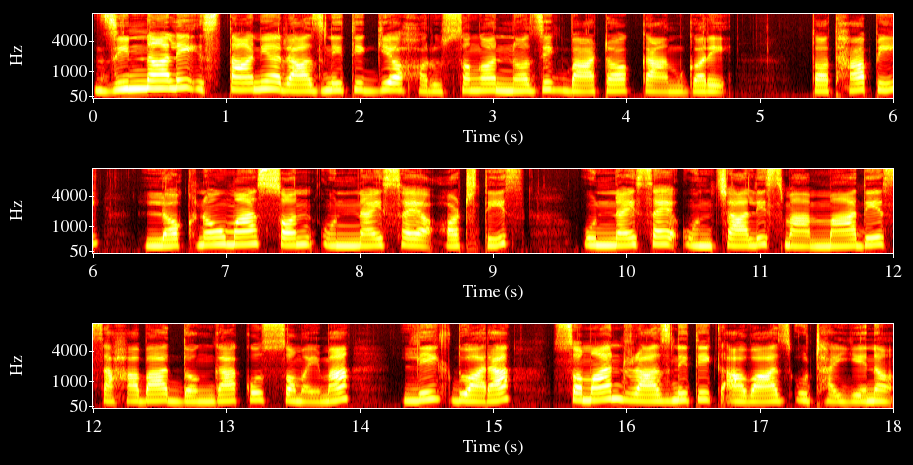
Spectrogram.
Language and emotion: Nepali, neutral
